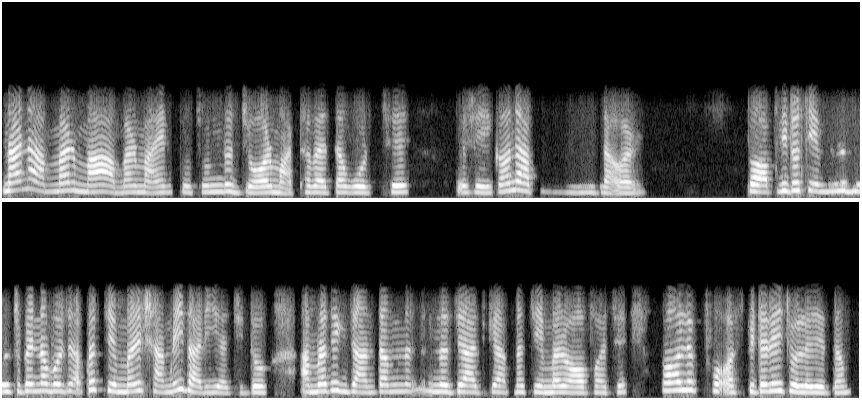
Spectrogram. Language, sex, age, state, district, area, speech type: Bengali, female, 18-30, West Bengal, South 24 Parganas, rural, conversation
